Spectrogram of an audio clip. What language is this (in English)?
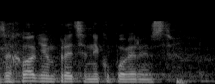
Croatian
